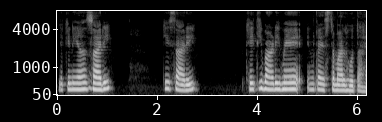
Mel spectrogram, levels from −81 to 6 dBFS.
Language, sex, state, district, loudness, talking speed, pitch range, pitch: Hindi, female, Gujarat, Valsad, -14 LUFS, 105 wpm, 205-225 Hz, 220 Hz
